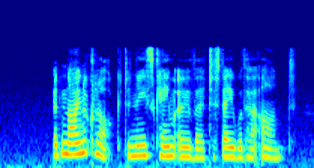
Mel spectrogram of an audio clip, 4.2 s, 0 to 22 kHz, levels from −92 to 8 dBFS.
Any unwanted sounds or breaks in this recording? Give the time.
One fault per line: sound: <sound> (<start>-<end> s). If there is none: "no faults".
no faults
